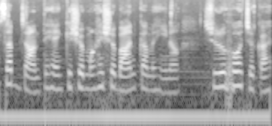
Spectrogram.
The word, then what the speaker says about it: شعبان: 8واں قمری مہینہ ہے جس کا تلفظ شعبان ہے اور ہمیشہ مذکر استعمال ہوتا ہے۔ شیخ عبد القادر جیلانی فرماتے ہیں لفظ شعبان میں 5 حروف ہیں: شین، عین، بے، الف، نون۔ ان میں سے ہر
